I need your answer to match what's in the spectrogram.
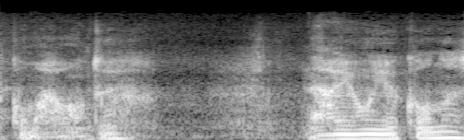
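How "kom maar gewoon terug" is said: soft unvoiced whisper; hushed. Pastor quietly calling the boy back, whisper. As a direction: hush it gently.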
